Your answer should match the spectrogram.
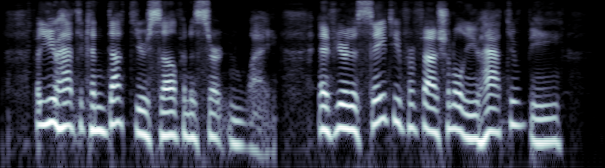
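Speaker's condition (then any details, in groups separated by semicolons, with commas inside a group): Cleft lip and palate; present since childhood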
